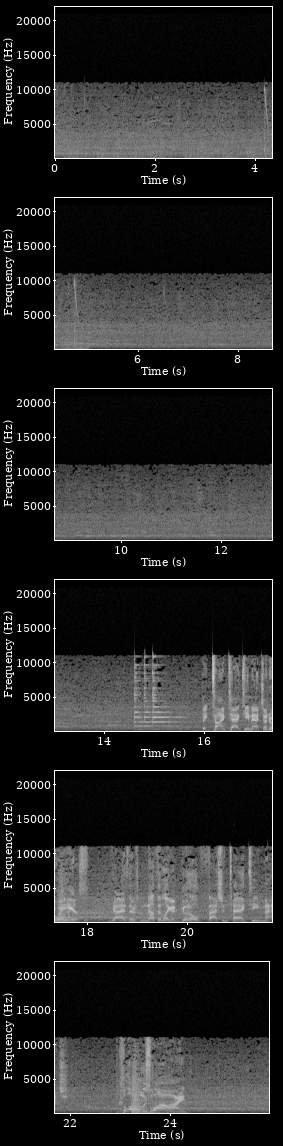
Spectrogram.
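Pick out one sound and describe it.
A large crowd cheers in an arena.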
